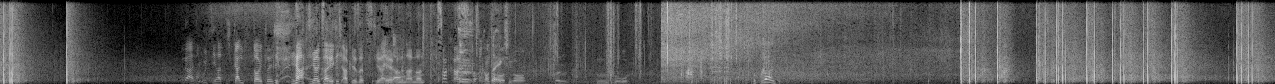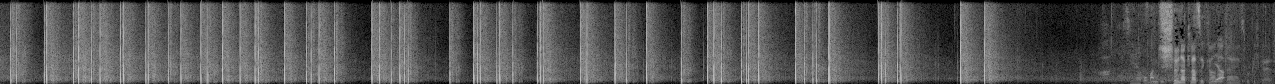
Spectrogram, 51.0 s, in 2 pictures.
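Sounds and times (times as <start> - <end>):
firework bangs: 0.0 - 8.5, 12.1 - 47.3.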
